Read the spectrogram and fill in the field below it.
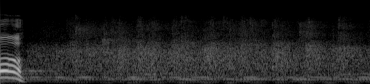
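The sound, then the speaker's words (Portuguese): A church crowd applauds the Lord, clapping steadily for several seconds, a dense even patter of many hands, after a brief loud burst at the start, with faint sustained tones and voices underneath. “E se você acredita nisso, comece a aplaudir ao Senhor bem alto.”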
